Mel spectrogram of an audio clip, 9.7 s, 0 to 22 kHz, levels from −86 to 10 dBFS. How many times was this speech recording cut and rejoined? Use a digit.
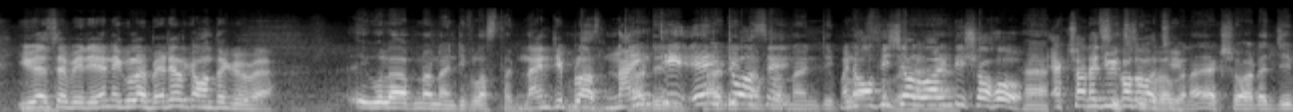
1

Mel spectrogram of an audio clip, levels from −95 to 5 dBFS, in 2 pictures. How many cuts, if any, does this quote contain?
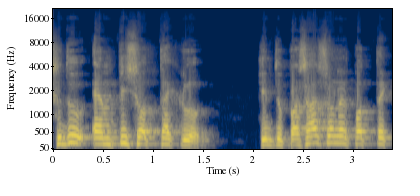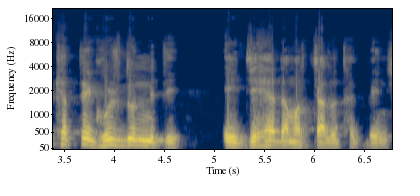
0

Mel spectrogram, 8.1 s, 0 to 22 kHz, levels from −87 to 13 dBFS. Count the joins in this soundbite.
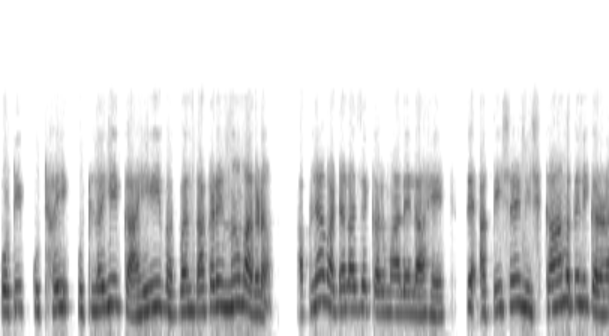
0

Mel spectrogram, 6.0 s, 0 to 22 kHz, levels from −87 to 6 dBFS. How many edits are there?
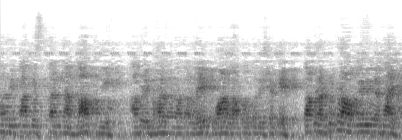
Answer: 0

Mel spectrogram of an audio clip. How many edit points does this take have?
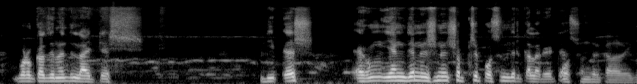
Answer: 1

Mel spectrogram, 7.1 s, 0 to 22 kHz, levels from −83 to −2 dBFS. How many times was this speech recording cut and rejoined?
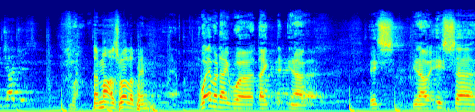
0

